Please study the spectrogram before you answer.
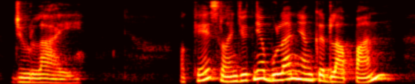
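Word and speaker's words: July: Juli dalam bahasa Indonesia dalam bahasa Inggris pengucapannya menjadi julai Oke selanjutnya bulan yang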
